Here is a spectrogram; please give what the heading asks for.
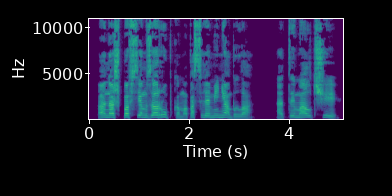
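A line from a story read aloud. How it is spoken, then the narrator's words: Menacing. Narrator (Russian): грозно вымолвил Братмир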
